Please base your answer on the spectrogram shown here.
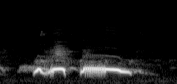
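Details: Spotted dove cooing, a decoy-training voice used to provoke caged decoy birds into answering; a low, hoarse two-part coo, a short rising note then a longer steady drawn-out phrase.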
